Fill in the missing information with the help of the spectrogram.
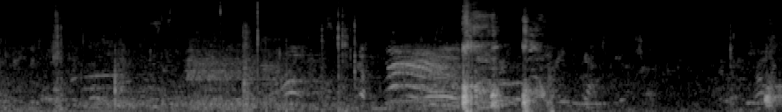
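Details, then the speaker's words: About three sharp, dry coughs from an adult commentator, recently found allergic to grass (Bermuda and rye), with outdoor ambience and faint chirping. "If any of you can hear me coughing in the background, sorry about that. I've been struggling a bit and you won't believe this, but they found out earlier this week that I'm allergic to grass"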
